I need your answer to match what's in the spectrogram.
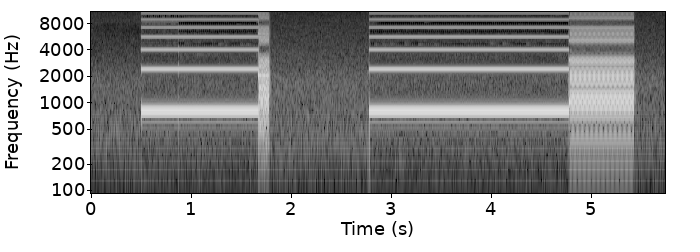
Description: ZX Spectrum tape loading, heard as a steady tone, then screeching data.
